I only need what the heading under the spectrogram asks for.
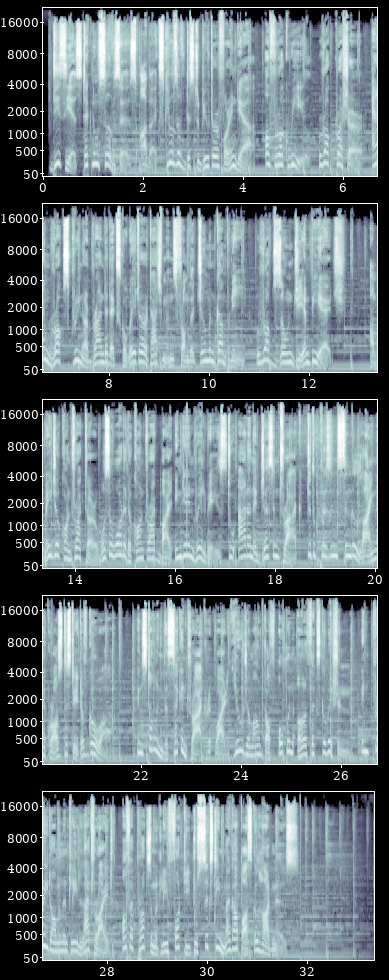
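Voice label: English Corporate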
